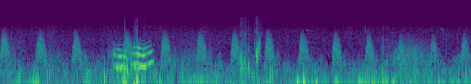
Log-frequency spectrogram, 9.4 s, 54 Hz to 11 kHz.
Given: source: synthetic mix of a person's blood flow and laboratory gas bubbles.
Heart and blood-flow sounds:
Doppler ultrasound of blood flow; subclavian vein
4.79-5.01 s: bubbles
5.09-5.24 s: bubbles
From the record:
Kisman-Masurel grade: 213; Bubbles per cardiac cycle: several, 3 to 8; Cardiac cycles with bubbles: 1 to 10%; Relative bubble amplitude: loud (0.450 to 0.775); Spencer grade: 1 (occasional bubble signal discernible with the cardiac motion signal, with majority of cardiac periods free of bubbles); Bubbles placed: anywhere in the cardiac cycle

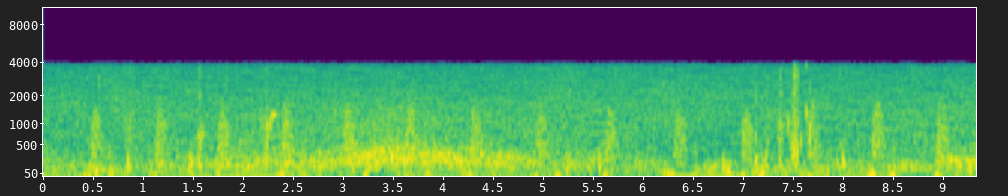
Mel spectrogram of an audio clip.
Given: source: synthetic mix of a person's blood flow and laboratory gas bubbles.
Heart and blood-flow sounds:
Doppler ultrasound of blood flow; subclavian vein
0.79-0.92 s: bubbles
1.52-1.64 s: bubbles
1.81-1.88 s: bubbles
2.16-2.35 s: bubbles
7.09-7.71 s: bubbles
7.91-8.06 s: bubbles
From the record:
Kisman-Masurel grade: 223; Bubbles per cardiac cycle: several, 3 to 8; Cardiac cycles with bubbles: 10 to 50%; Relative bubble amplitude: loud (0.450 to 0.775); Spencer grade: 2 (many but less than half of the cardiac periods contain bubble signals, singularly or in groups); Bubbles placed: anywhere in the cardiac cycle

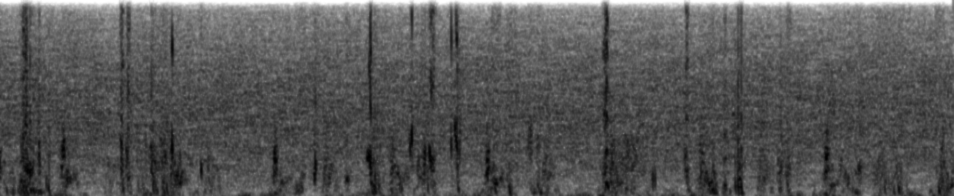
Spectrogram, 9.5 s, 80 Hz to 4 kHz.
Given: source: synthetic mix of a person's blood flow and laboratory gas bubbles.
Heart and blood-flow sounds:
Doppler ultrasound of blood flow; precordium
0.00-0.56 s: bubbles
1.21-1.84 s: bubbles
1.99-2.07 s: bubbles
2.95-3.08 s: bubbles
3.12-3.21 s: bubbles
3.46-3.53 s: bubbles
3.65-3.89 s: bubbles
3.99-4.42 s: bubbles
4.49-4.65 s: bubbles
4.92-5.17 s: bubbles
5.28-5.48 s: bubbles
6.02-6.40 s: bubbles
6.51-6.61 s: bubbles
6.84-6.93 s: bubbles
7.00-7.48 s: bubbles
7.77-7.94 s: bubbles
8.44-8.66 s: bubbles
8.72-9.13 s: bubbles
9.37-9.46 s: bubbles
From the record:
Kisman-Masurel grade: 243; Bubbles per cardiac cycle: several, 3 to 8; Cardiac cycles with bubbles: 100%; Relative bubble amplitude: loud (0.450 to 0.775); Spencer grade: 3 (all of the cardiac periods contain showers or single bubble signals, but not dominating or overriding the cardiac motion signals); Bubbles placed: anywhere in the cardiac cycle

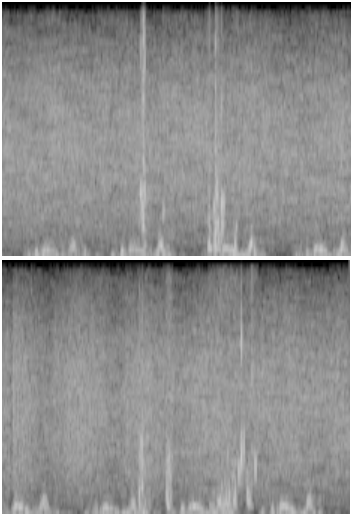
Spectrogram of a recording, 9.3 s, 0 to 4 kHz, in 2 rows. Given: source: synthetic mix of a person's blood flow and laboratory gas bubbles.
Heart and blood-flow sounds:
Doppler ultrasound of blood flow; precordium
1.83-1.98 s: bubbles
2.15-2.19 s: bubbles
2.73-3.03 s: bubbles
3.09-3.19 s: bubbles
6.47-6.66 s: bubbles
6.84-6.96 s: bubbles
7.41-8.09 s: bubbles
From the record:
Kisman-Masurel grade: 223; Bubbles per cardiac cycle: several, 3 to 8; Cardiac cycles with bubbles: 10 to 50%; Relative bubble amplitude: loud (0.450 to 0.775); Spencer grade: 2 (many but less than half of the cardiac periods contain bubble signals, singularly or in groups); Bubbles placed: only in the low amplitude regions of the cardiac cycle

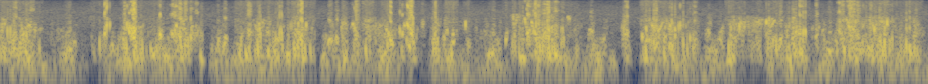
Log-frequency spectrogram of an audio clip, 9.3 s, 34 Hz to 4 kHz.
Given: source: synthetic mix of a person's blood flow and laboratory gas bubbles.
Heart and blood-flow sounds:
Doppler ultrasound of blood flow; precordium
0.00-0.43 s: bubbles
0.90-1.13 s: bubbles
1.18-1.65 s: bubbles
1.68-2.06 s: bubbles
2.33-3.15 s: bubbles
3.39-4.58 s: bubbles
4.62-4.73 s: bubbles
5.02-5.80 s: bubbles
6.19-6.32 s: bubbles
6.38-7.00 s: bubbles
7.25-8.10 s: bubbles
8.14-8.21 s: bubbles
8.36-9.23 s: bubbles
From the record:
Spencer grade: 4 (maximum detectable bubble signal sounding continuously throughout systole and diastole of every cardiac period, and overriding the amplitude of the normal cardiac signals); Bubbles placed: only in the low amplitude regions of the cardiac cycle

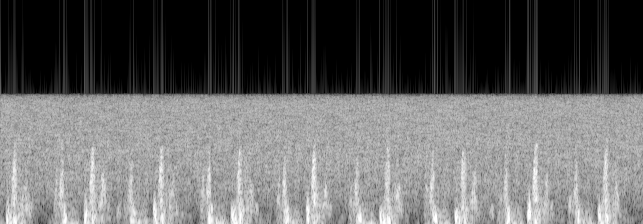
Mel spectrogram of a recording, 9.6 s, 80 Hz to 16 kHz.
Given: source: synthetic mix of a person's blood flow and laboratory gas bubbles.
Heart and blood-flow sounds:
Doppler ultrasound of blood flow; precordium
no bubbles
From the record:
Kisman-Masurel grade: 000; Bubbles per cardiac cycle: 0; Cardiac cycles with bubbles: 0%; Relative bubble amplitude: no bubbles discernible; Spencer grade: 0 (complete lack of bubble signals)

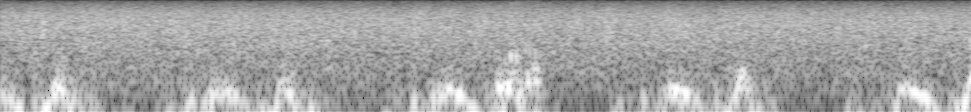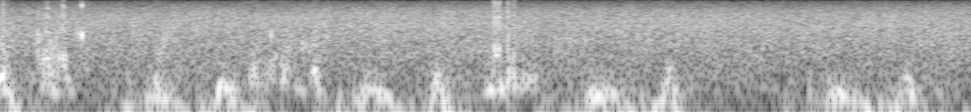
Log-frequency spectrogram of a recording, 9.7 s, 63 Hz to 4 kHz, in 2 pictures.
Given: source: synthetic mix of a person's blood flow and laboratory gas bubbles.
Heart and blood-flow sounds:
Doppler ultrasound of blood flow; precordium
2.44-2.73 s: bubbles
4.82-5.31 s: bubbles
5.60-5.71 s: bubbles
6.06-6.48 s: bubbles
7.25-7.57 s: bubbles
From the record:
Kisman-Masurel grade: 223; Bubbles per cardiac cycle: several, 3 to 8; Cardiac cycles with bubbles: 10 to 50%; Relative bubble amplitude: loud (0.450 to 0.775); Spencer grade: 2 (many but less than half of the cardiac periods contain bubble signals, singularly or in groups); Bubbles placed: only in the low amplitude regions of the cardiac cycle

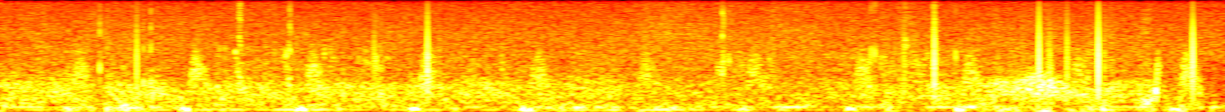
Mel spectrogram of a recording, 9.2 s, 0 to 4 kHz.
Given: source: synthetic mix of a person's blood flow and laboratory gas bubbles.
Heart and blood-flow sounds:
Doppler ultrasound of blood flow; subclavian vein
0.28-0.36 s: bubbles
0.49-0.64 s: bubbles
0.72-0.88 s: bubbles
0.90-1.00 s: bubbles
1.04-1.18 s: bubbles
1.57-2.07 s: bubbles
2.10-2.24 s: bubbles
2.41-2.60 s: bubbles
2.66-2.94 s: bubbles
3.16-3.31 s: bubbles
3.46-3.51 s: bubbles
3.54-3.58 s: bubbles
3.67-3.82 s: bubbles
5.37-5.65 s: bubbles
5.70-5.88 s: bubbles
6.45-7.11 s: bubbles
7.15-7.19 s: bubbles
7.56-7.85 s: bubbles
7.98-8.42 s: bubbles
8.52-8.65 s: bubbles
From the record:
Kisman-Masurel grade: 221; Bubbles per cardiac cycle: several, 3 to 8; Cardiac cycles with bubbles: 10 to 50%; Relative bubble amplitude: barely perceptible (0.100 to 0.250); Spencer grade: 2 (many but less than half of the cardiac periods contain bubble signals, singularly or in groups); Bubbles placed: anywhere in the cardiac cycle

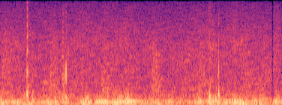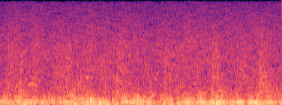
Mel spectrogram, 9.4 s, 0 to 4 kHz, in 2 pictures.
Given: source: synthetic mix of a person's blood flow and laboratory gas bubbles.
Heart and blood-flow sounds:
Doppler ultrasound of blood flow; subclavian vein
0.44-0.52 s: bubbles
1.03-1.15 s: bubbles
3.46-3.56 s: bubbles
3.61-3.71 s: bubbles
From the record:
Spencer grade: 1 (occasional bubble signal discernible with the cardiac motion signal, with majority of cardiac periods free of bubbles); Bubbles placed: anywhere in the cardiac cycle

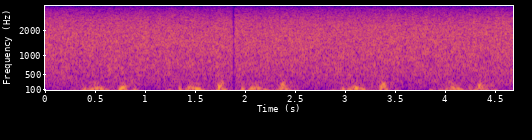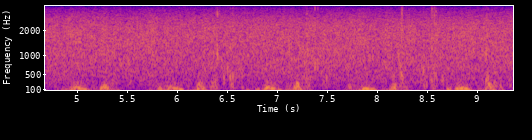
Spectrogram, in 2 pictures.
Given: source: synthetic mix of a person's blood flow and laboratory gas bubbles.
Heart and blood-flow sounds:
Doppler ultrasound of blood flow; precordium
6.33-6.71 s: bubbles
7.08-7.55 s: bubbles
7.70-7.83 s: bubbles
8.20-8.33 s: bubbles
8.43-8.68 s: bubbles
9.07-9.37 s: bubbles
From the record:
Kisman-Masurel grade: 221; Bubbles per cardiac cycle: several, 3 to 8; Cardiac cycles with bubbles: 10 to 50%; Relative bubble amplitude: barely perceptible (0.100 to 0.250); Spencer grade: 2 (many but less than half of the cardiac periods contain bubble signals, singularly or in groups); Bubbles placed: only in the low amplitude regions of the cardiac cycle

